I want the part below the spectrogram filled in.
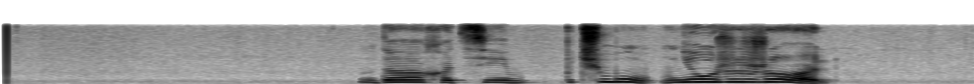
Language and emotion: Russian, sad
